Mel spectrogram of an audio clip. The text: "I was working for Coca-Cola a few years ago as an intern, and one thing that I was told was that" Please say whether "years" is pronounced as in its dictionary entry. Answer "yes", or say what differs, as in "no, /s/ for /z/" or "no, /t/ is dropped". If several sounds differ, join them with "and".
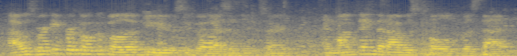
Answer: yes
